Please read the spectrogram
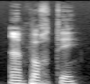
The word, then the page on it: important: American English; /ɪm.ˈpɔɹ.tn̩t/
